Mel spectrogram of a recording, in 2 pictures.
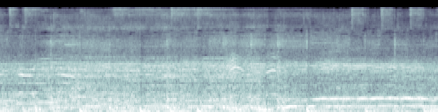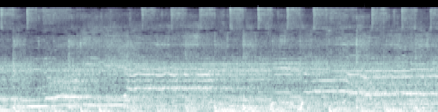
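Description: Live worship band playing through a PA: electric guitars, drums and keyboard under a singer holding long notes.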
